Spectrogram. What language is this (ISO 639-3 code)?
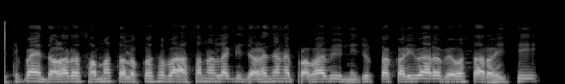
ori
